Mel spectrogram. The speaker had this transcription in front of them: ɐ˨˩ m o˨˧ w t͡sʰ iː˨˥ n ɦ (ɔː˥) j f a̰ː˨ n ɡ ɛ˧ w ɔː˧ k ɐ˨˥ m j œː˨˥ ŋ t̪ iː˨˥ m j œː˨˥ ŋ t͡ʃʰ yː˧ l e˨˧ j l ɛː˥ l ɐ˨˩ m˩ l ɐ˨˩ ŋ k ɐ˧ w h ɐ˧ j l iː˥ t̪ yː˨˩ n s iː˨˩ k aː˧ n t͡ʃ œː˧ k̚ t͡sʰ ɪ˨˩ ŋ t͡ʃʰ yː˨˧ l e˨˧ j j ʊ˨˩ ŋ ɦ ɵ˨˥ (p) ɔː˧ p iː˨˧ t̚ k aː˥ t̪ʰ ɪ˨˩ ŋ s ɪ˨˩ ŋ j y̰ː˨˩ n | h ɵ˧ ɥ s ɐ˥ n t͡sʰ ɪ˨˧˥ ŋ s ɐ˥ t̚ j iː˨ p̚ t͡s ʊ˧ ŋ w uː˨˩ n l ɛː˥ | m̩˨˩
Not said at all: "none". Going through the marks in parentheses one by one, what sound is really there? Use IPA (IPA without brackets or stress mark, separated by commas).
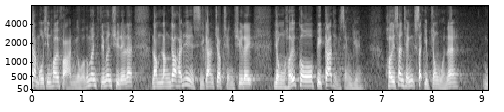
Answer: ɔː˥, k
